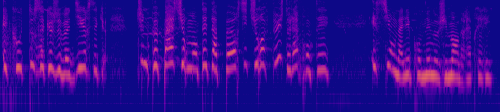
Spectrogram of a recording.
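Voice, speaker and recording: A woman voicing a kind, earnest teenage girl rider in a French cartoon dub, expressive and encouraging. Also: very high voice, fairly quick. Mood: earnest, reassuring.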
